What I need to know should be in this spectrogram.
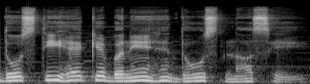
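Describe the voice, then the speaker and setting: A man speaks with music playing in the background. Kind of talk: poetry reading.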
